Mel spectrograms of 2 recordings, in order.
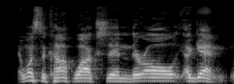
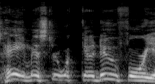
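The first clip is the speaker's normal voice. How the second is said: cheery, happy-go-lucky small-town voice, pitched up; 6 semitones higher than usual. Retelling a story, the speaker voices the small-town gas station attendant greeting a driver: imitating a happy-go-lucky gas attendant. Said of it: "small town gas station attendant".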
